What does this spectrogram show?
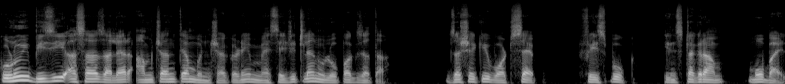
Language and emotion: Goan Konkani, neutral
